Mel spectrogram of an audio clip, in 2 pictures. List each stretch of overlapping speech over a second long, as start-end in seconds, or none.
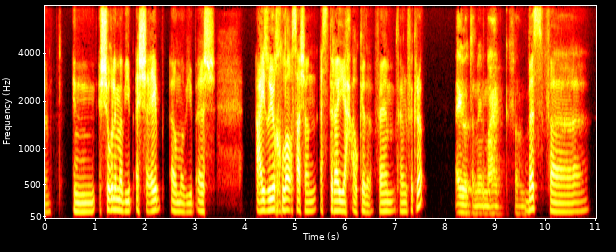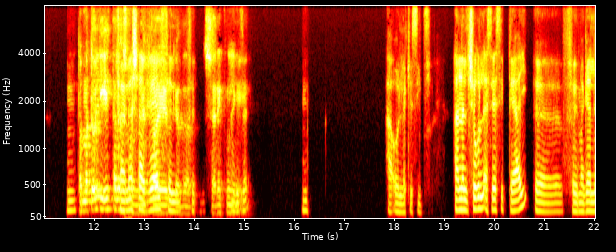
12.4-14.0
